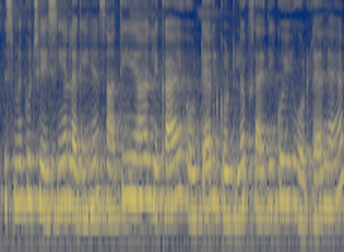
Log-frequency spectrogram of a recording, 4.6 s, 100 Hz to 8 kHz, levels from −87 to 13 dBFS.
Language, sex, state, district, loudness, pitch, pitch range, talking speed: Hindi, female, Chhattisgarh, Raigarh, -15 LUFS, 230 Hz, 215-245 Hz, 260 wpm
